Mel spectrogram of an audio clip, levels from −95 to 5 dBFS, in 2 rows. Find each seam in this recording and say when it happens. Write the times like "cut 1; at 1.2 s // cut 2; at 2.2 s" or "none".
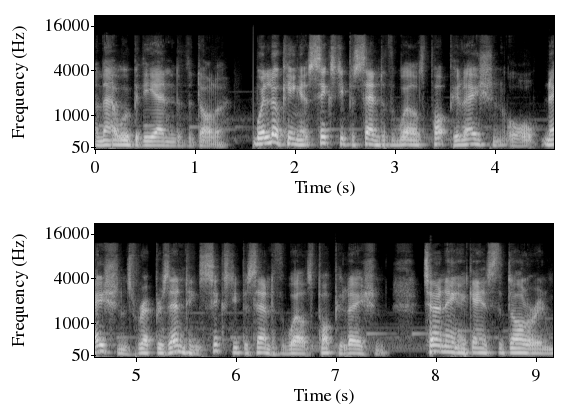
cut 1; at 1.5 s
